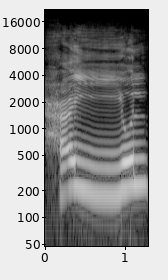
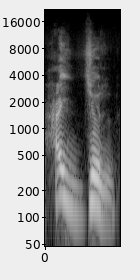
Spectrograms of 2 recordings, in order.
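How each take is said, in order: First: The doubled consonant sounds soft, like y. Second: The doubled consonant sounds harsh, like j. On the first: The speaker calls it right. "जीम वाली आवाज़ पैदा नहीं करेंगे, बल्कि" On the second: The speaker calls it wrong. "इसमें जीम वाली आवाज़ पैदा होती है"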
